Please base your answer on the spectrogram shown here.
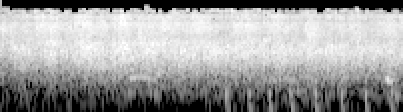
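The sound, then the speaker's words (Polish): Audience applause greets a rainstick player, a loud, steady wash of clapping that fills the whole three seconds without a break. “Proszę, brawa dla Maćka.”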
